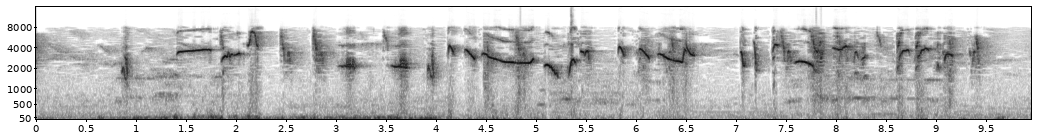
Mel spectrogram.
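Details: Pair of Oriental magpie-robins in a singing contest, delivering a long, varied stream of whistles, downward slides and rapid chirps with only brief breaks.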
